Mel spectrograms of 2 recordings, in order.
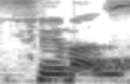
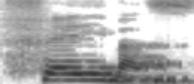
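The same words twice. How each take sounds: First: The first vowel is a plain, short 'e' sound. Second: The first vowel glides from 'e' to 'i'. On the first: The speaker calls it wrong. "এটা ভুল উচ্চারণ হবে" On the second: The speaker calls it right. "কারণ এ উচ্চারণ এখানে সাধারণত এই এই"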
